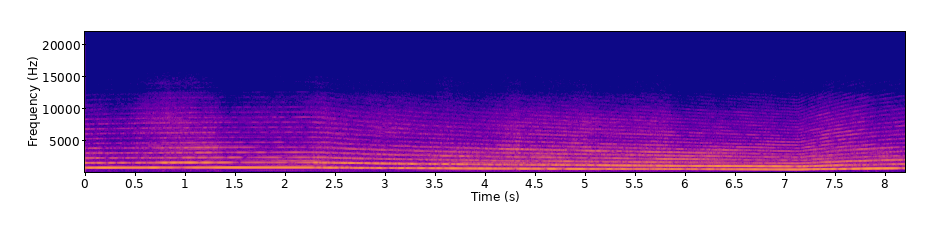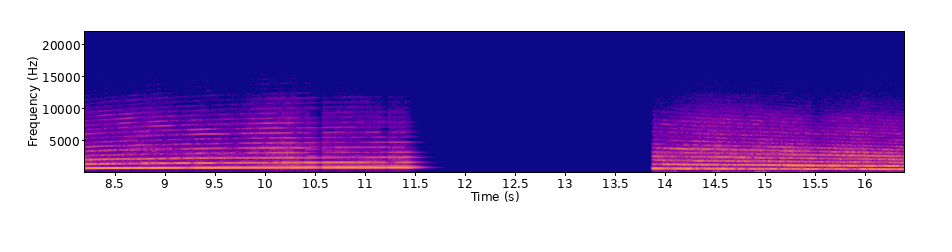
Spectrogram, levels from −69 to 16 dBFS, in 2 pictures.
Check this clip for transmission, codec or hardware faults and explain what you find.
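Two transmission faults are audible: four short bursts of packet loss and one long network dropout.

Burst of packet loss at 10.33–10.42 s, 10.45–10.59 s, 10.62–10.72 s and 11.17–11.25 s: brief held, fading fills replace 60 to 120 ms of missing audio each time, as consecutive packets went undelivered.

Long network dropout from 11.40 to 13.89 s: the sound stretches into a fading fill, then about 2 s of silence before returning with roughly 2.5 s gone. A likely network outage starved the receiver.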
